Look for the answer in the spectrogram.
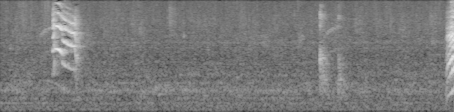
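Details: A tame baby great green (Buffon's) macaw gives three harsh, raspy squawks: a loud one near the start, a fainter one later, and a strong one at the end.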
